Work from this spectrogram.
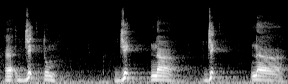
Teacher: the hamza is the only one that has no hams, no release of gas, no kalkala, no nothing. It just stops. Abrupt, glottal stop.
